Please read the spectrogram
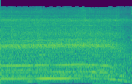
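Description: Electric stand mixer whirring steadily, its beaters whipping cake batter as the milk is worked in. Its pitch drops slightly near the end.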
